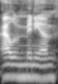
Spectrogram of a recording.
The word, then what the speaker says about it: aluminium: Or aluminium, or however you savages say it. Aluminium. The way God intended. I'm sorry, it's spelled aluminum on my screen.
